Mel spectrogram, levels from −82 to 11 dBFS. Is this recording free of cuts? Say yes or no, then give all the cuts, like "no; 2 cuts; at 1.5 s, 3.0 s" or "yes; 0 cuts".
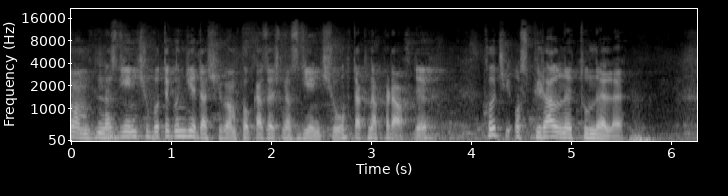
yes; 0 cuts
